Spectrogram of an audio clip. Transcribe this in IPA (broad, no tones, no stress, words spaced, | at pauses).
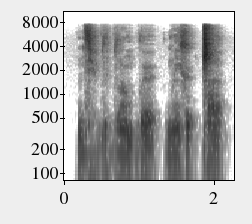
nzɛ̤blə̤b lɔ̃bɡʷœ | ɡʷẽxœkǁa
